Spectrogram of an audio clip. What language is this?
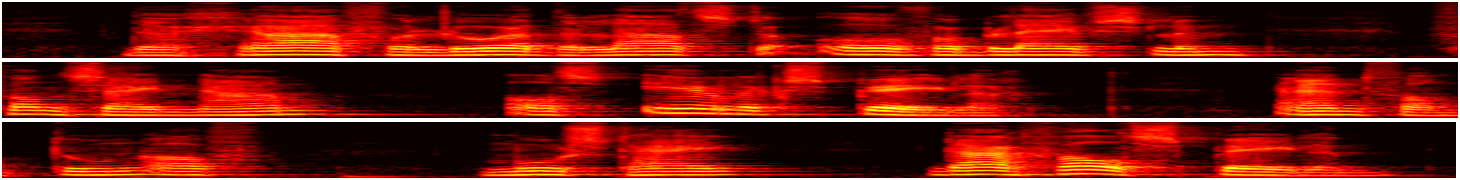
Dutch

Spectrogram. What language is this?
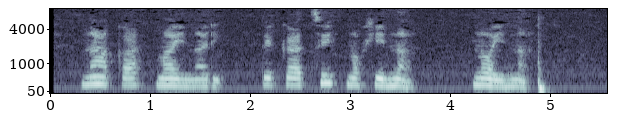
Ashéninka Perené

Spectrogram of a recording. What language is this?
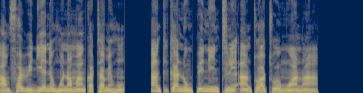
Akan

